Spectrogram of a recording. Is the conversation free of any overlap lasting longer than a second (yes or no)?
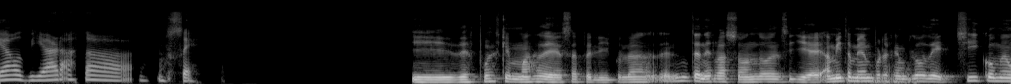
yes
